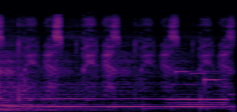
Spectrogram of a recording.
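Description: Quiet background music: several held notes under a light, quick high ticking rhythm of about four or five a second.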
